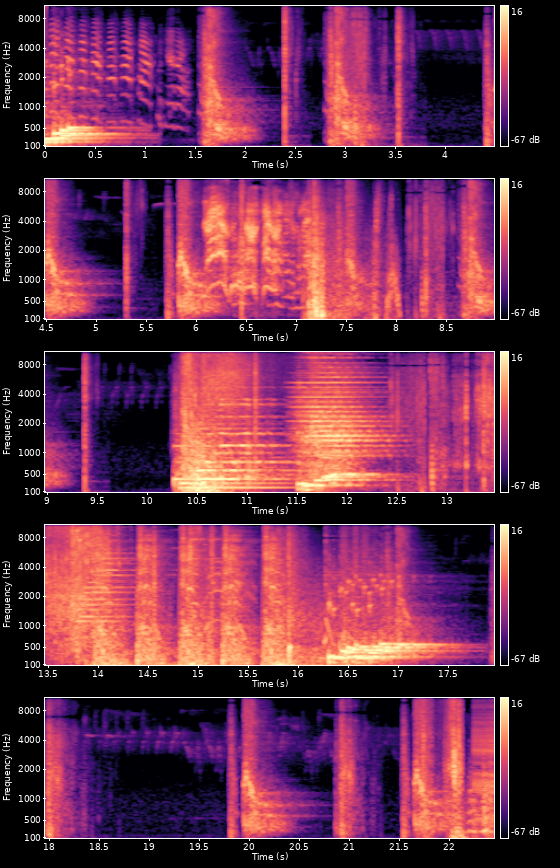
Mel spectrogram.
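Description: Game plants pop as they shoot peas.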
